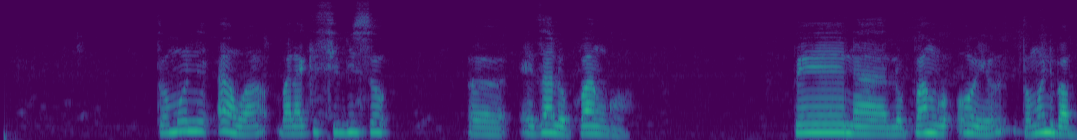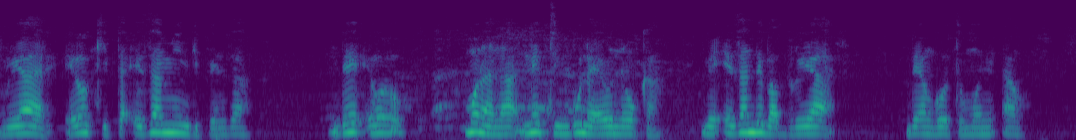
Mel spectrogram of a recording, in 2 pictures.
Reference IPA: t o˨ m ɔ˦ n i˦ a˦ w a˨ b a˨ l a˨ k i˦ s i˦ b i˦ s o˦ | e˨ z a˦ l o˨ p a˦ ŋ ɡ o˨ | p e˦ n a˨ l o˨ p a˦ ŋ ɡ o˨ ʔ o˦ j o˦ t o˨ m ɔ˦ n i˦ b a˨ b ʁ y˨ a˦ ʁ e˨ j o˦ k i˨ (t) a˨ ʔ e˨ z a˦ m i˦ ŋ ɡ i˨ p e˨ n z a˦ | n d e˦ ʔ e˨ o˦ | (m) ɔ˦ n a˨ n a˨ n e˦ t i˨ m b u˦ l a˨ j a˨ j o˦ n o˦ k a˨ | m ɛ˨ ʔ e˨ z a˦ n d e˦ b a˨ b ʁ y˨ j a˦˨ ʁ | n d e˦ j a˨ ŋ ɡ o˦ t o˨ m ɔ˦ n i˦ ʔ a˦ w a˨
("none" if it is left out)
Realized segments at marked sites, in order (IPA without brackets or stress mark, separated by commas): t, m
